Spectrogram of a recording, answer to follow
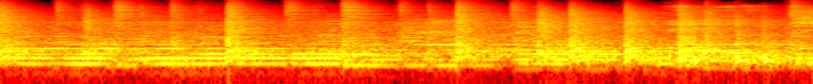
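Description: Live band playing an instrumental passage without vocals: a drum kit keeps a steady beat, about two hits a second, under strummed acoustic guitar, electric guitar chords and bass guitar.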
